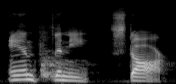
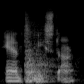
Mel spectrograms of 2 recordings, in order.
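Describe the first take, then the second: First: The first name is said with a 'th' sound. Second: The first name is said with a 't' sound. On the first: The speaker calls it right. "Your name is Anthony Starr" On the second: The speaker calls it wrong. "not Anthony Starr"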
